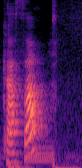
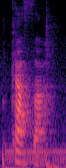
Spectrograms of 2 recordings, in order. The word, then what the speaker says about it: casa: spanisches worden wäre haus gasser deutsche würden sagen das ist aber falsch die richtige aussprache ist kaspar das heißt ab ist kurz kasse nicht kannst du hast also es wird immer kurz ausgesprochen dass auch in allen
